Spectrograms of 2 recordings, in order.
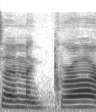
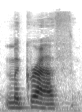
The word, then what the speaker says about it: McGrath: Miss McGraw or McGrath, I'm not sure how you pronounce that. There are some immigrants in Acadie who wouldn't know how to pronounce it. It's McGrath.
